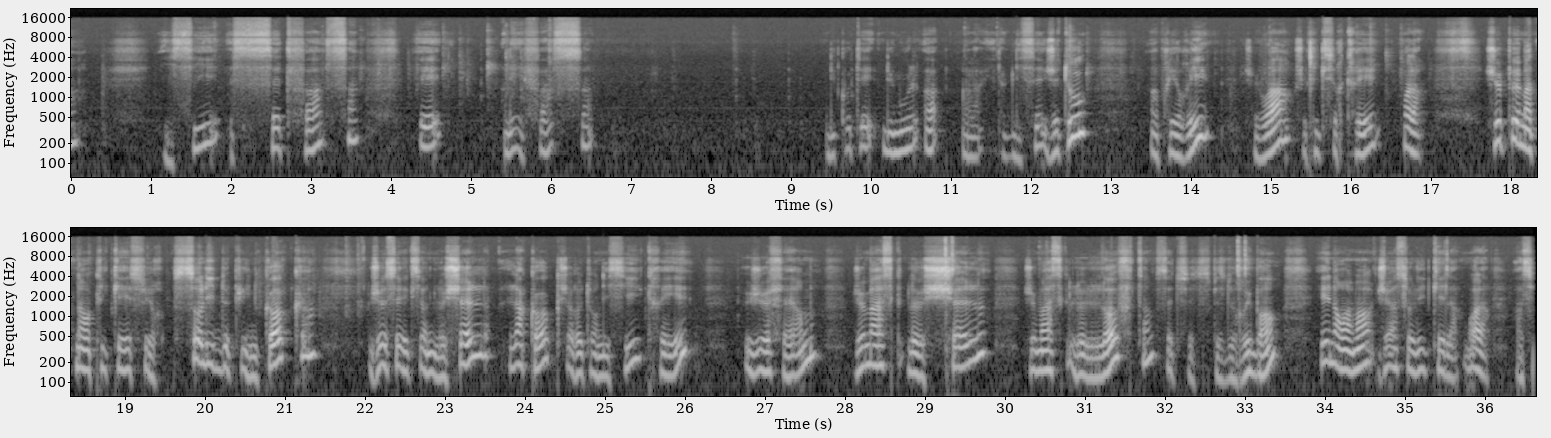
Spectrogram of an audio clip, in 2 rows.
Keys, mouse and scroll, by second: 0.1 ctrl+click, 1.3 ctrl+click, 2.7 ctrl+click, 3.3 ctrl+click, 4.5 ctrl+click, 5.1 ctrl+click, 5.8 ctrl+click, 6.4-7.6 ctrl+drag, 8.3 ctrl+click, 9.0 ctrl+click, 9.8 ctrl+click, 10.7 ctrl+click, 11.2-13.9 ctrl+drag, 14.9 click, 15.9 click, 19.8 click, 21.2 click, 22.0-22.3 scroll down 1, 23.5 click, 24.6 click, 25.5 click, 26.7 click, 27.6-28.0 scroll down 1, 28.9 click, 29.3 space, 30.8 click, 32.9 typing, 34.1 click, 34.6-35.4 typing, 35.9-36.6 drag.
